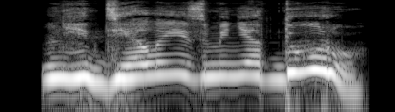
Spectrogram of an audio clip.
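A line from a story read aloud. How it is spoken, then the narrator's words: Nearly shouting. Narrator (Russian): почти закричала Светлана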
